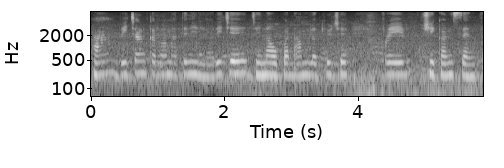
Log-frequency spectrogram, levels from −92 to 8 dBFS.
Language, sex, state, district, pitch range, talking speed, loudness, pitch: Gujarati, female, Gujarat, Valsad, 215-230 Hz, 155 wpm, -16 LUFS, 220 Hz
